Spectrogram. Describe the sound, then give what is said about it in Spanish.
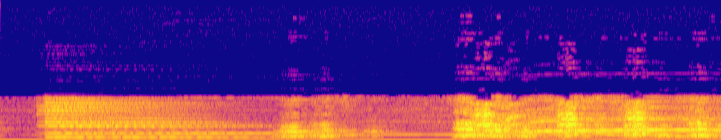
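Dogs howl and bark at night. One long, sustained howl gives way to clusters of barks and overlapping howls, all with an echoing, effect-laden quality. “¡Ay, otra vez esos perros!”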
